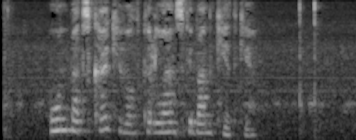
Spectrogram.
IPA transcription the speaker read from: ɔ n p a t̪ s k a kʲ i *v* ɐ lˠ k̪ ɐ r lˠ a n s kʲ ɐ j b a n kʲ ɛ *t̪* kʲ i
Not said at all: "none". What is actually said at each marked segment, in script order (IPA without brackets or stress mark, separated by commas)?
v, t̪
